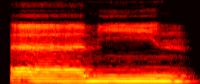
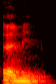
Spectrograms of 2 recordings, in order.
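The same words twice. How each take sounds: First: The vowels are drawn out long. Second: The word is said quickly and short.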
